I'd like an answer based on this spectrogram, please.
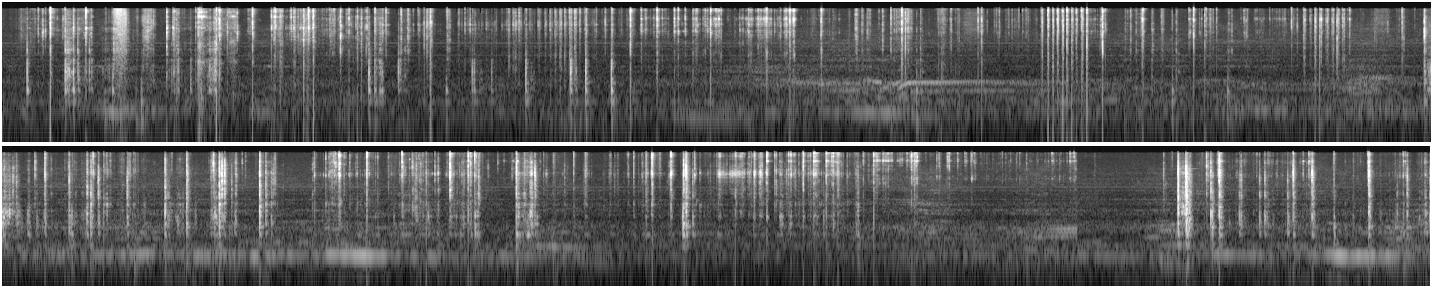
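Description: Handling noise from reassembling a guitar overdrive pedal: irregular small clicks, taps and light metallic clinks as the circuit board, wiring and jacks are fitted into its folded anodized aluminum enclosure, with a louder flurry of clicks near the end.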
